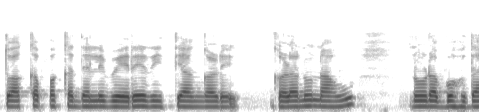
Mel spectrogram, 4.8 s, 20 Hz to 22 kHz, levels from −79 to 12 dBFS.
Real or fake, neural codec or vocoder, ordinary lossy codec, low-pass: real; none; none; none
